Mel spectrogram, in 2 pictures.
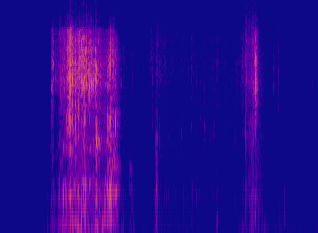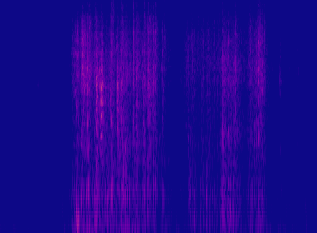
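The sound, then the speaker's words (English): Tarot cards being pulled and shuffled make several papery riffling and crinkling bursts separated by short pauses, with no voices. “let's do what we do. Pull a tarot card. See what it says.”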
